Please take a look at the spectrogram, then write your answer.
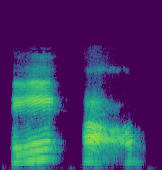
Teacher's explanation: That is, 3 plus 3 sequence becomes the 2 plus 3 one.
